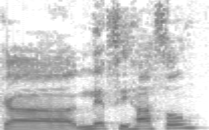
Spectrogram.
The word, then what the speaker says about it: Nipsey Hussle: If like a situation like Nipsey Hussle, that's how you say his name.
